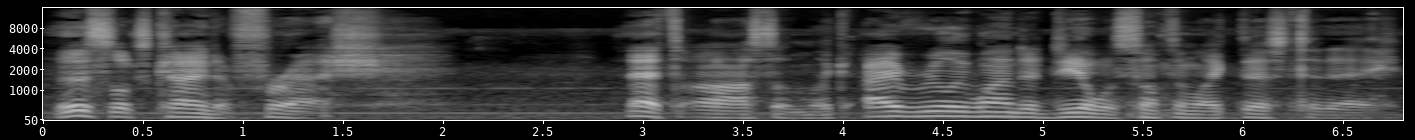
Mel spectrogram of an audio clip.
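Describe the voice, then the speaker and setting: A man's voice: mid-range voice, expressive, measured pace, a bit bright, rough recording. Wry trucker man over road noise. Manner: wry, sing-song asides, grumbling. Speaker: truck driver vlogger. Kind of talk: casual vlog narration. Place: inside a truck cab while driving. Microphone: headset mic. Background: engine and road noise.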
